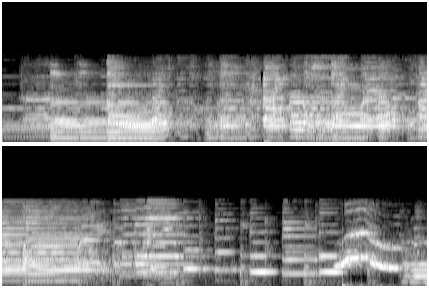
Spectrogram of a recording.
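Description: Guitars played together, chords and picked notes changing every second or so, with a note that slides up and back down near the end.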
